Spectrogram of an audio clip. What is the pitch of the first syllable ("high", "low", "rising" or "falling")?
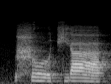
falling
